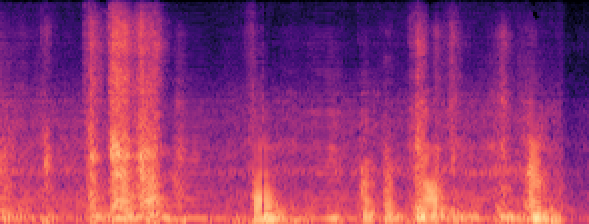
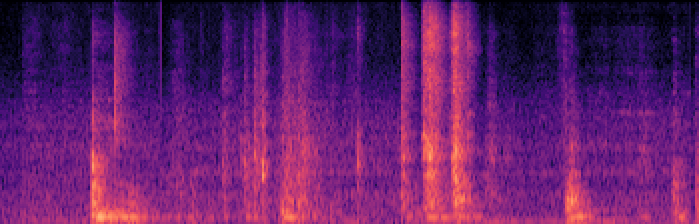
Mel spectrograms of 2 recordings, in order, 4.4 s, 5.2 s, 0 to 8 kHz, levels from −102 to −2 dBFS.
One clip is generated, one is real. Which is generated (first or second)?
first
